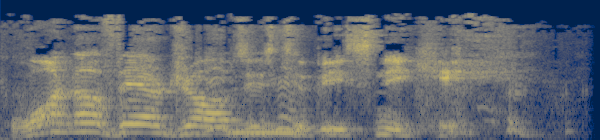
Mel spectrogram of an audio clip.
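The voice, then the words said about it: Bad French accent with Scottish tinge. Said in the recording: “as close of a French accent as I can get it. And I do a horrible French accent because I'm Scottish ... In the worst Scottish-French accent ever ... I don't even recognize it as French because it's so bad ... Sounds almost Quebecois, actually.”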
